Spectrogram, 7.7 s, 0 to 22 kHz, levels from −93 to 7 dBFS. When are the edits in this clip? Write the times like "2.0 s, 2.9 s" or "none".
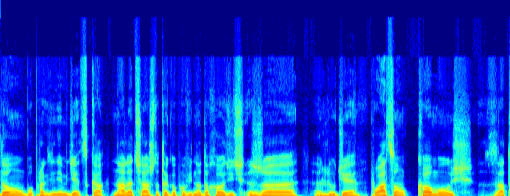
1.6 s, 5.5 s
